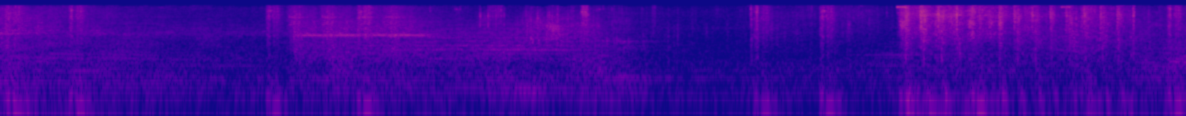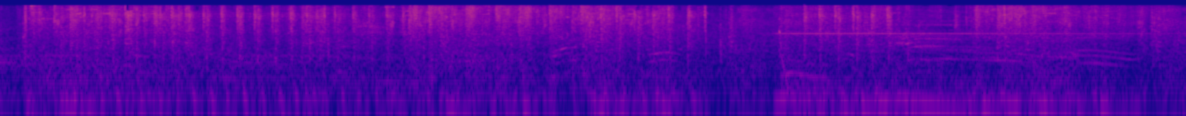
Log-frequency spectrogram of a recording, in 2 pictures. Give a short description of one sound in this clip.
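Ammunition clicks and rattles as it is picked up.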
